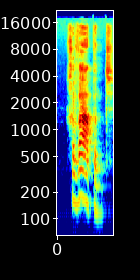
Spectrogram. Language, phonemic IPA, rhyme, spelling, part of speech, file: Dutch, /ɣəˈʋaː.pənt/, -aːpənt, gewapend, adjective / verb, Nl-gewapend.ogg
- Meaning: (adjective) 1. armed 2. reinforced, strengthened; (verb) past participle of wapenen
